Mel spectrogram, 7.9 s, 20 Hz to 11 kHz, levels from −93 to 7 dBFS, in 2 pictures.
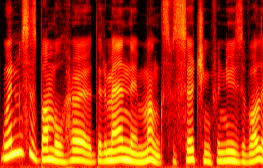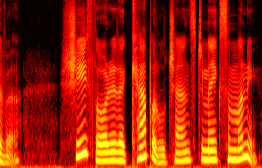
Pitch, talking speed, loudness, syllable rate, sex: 185 Hz, 190 wpm, -16 LUFS, 4.7 syllables/s, female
